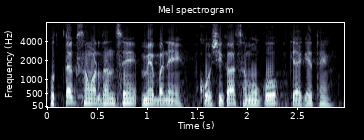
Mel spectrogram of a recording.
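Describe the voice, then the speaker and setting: A male teacher works briskly through exam revision questions. His voice is clear and smooth, and he quizzes his listeners, then repeats each answer to drill it in. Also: mid-range voice.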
